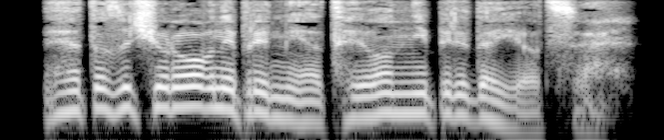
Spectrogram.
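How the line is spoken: Regretful sigh. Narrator (Russian): вздохнул с сожалением я

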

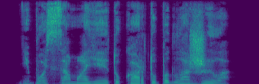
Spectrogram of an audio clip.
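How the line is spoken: Whisper in the ear. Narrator (Russian): на ухо прошептала мне Беата

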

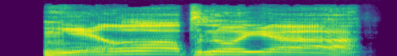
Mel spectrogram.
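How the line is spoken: Shouting in pain. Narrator (Russian): прокричал я от боли

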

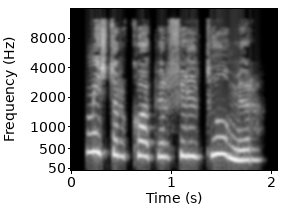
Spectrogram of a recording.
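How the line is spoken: Trembling voice. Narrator (Russian): дрожащим голосом сказала матушка

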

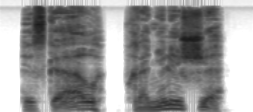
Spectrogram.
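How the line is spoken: Through gritted teeth. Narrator (Russian): сквозь зубы процедил багровый палач

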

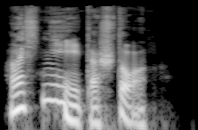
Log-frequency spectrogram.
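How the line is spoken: Cat's purr. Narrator (Russian): мурлыкнул кот

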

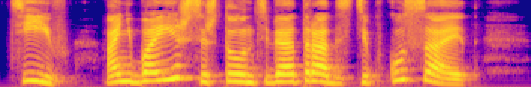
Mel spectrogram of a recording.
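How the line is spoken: Cheerful laughter. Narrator (Russian): Сказав это, Элла весело рассмеялась

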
